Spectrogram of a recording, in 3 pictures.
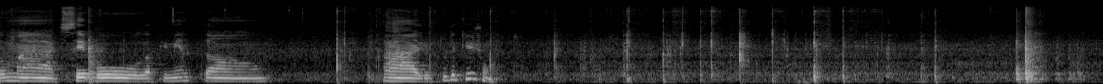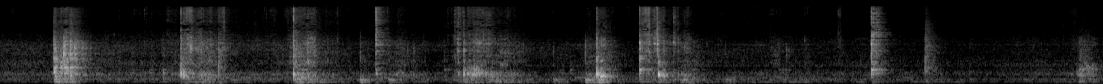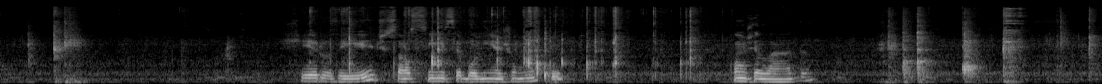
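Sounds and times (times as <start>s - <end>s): metal spoon scraping pot: 13.9s - 16.3s.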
